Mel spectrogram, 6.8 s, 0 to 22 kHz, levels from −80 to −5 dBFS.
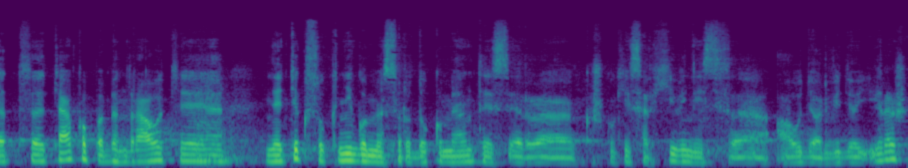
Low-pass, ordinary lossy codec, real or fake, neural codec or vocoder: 14.4 kHz; MP3, 64 kbps; fake; vocoder, 44.1 kHz, 128 mel bands, Pupu-Vocoder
